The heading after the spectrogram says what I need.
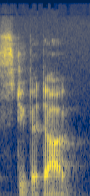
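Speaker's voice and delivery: hushed, whispered mutter under the breath. Retelling what a woman said at a door: imitating someone muttering under her breath. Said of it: "under her breath".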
